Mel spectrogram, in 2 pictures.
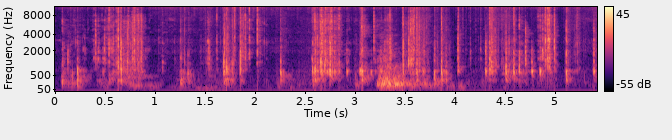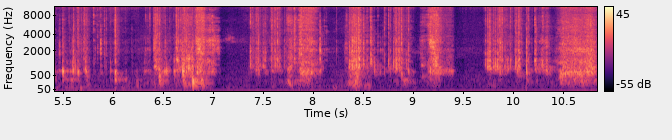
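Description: A hand-moulded block of soft, crunchy compacted sand being crumbled between the hands, giving a dense run of irregular crunches and crackles as the grains break off and pour into a plastic tub.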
